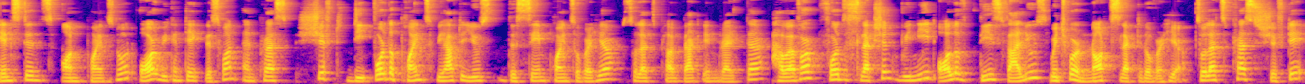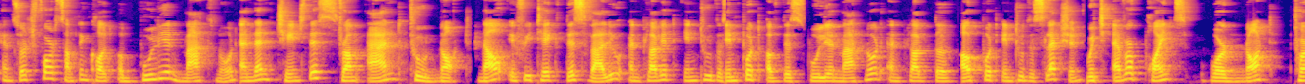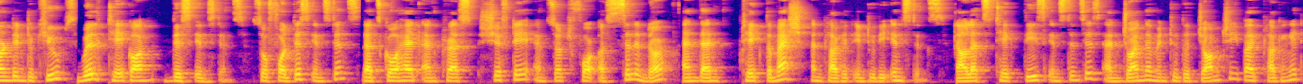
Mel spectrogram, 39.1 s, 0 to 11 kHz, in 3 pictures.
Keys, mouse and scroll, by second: 0.2 middle click, 1.4 click, 3.4 shift+d, 4.2 middle click, 6.1-7.5 drag, 9.1 middle click, 9.8 click, 11.9 middle click, 12.4 shift+a, 14.3 o, 16.8 click, 17.9 middle click, 19.0 click, 20.2-20.5 drag, 21.7 middle click, 22.7 click, 23.8 click, 26.8 middle click, 28.0 click, 29.0 middle click, 29.6 click, 30.4 shift+middle click, 30.8 shift+a, 34.1-35.4 drag, 35.6 middle click, 36.4 click, 36.6-39.1 drag.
